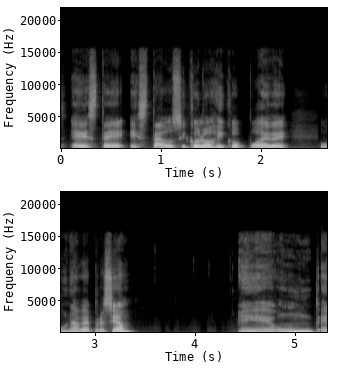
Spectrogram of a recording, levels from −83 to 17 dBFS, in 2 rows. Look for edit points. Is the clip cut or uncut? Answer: cut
